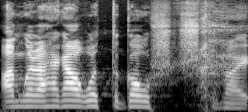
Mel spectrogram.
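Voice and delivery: put-on Scottish accent. Joining in on the story about Sean Connery: Sean Connery impression. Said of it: "You had it for a second".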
